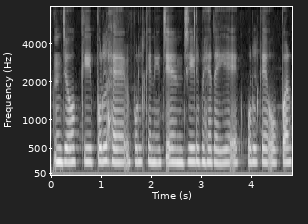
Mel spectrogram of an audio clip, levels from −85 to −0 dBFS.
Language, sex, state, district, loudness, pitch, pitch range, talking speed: Hindi, female, Bihar, West Champaran, -16 LUFS, 245 Hz, 235-250 Hz, 200 wpm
